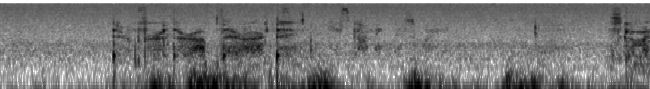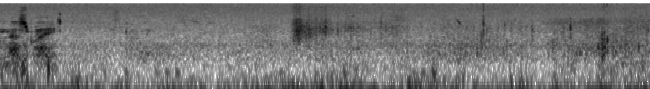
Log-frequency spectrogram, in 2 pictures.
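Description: Wind gusts and rumbles across open ground.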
